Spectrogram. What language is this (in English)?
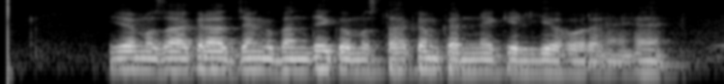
Urdu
